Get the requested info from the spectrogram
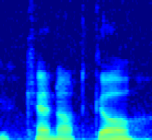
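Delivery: grieving, sorrowful voice. Voicing an unseen voice echoing through a cathedral, sorrowful voice. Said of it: "sounds sorrowful".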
